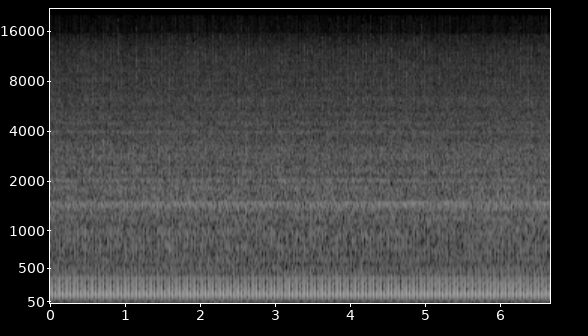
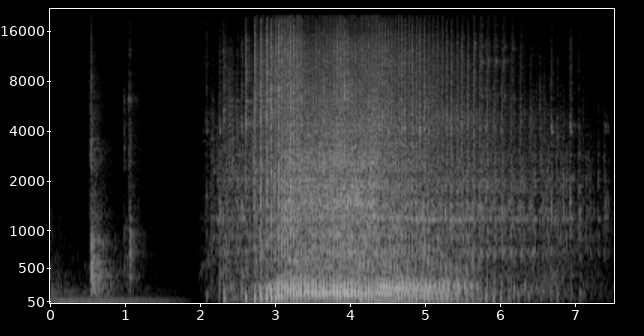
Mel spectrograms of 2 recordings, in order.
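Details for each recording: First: 10hp Tecumseh HM100 on a 6000 W Western Hemisphere generator with a replacement Oregon 50-656 carburetor, choke off after about 30 s of warm-up: steady, even low drone with smooth exhaust pulse, no hunting or misses. Normal running. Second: Tecumseh HM100 10hp single-cylinder engine on a Western Hemisphere G60MG1000TW 6,000 W generator, restarted after adding fuel: fires and runs a few seconds at a steady fast beat, then dies. Low-oil shutdown with switch light on.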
